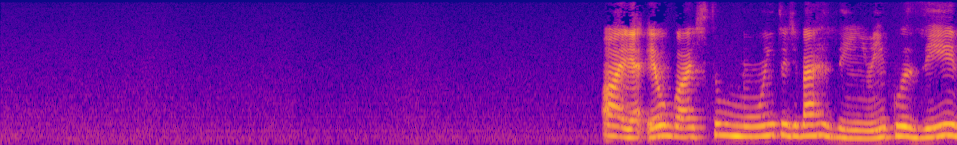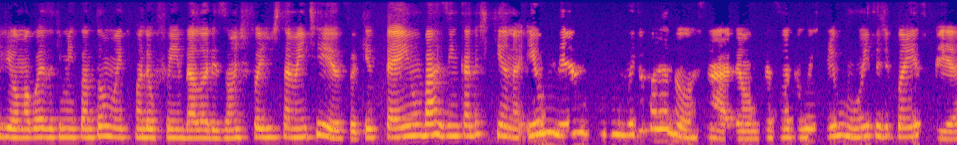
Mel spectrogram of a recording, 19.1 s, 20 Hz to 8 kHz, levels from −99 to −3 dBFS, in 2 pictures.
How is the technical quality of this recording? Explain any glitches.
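The recording has two related glitches. Both point to an echo canceller struggling while both ends of the call talked at once. The call's microphone processing band-limits the audio to nothing above 8 kHz.

Speech suppressed in double talk, 14.83 to 17.87 s and 18.77 to 19.1 s: the canceller likely mistook overlapping talk for echo and turned everything down, so the speech dips by around 20 dB.

Other side's voice leaking through, 14.98 to 15.02 s and 16.11 to 16.29 s: loudspeaker echo likely escaped cancellation, leaving brief scraps of a second voice at about 15 dB and about 25 dB below the speech.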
